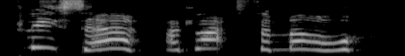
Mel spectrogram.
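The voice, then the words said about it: Put-on Oliver Twist orphan accent. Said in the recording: “terribly like Oliver accent.”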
